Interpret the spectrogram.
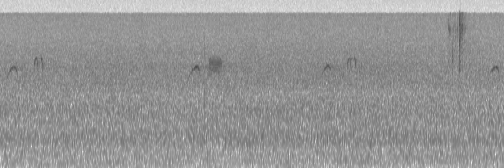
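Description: A small bird calling in woodland: a pair of short, high chirps about every two seconds, faint over a steady low hiss of outdoor background noise.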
